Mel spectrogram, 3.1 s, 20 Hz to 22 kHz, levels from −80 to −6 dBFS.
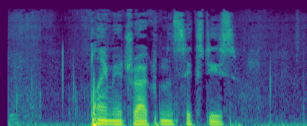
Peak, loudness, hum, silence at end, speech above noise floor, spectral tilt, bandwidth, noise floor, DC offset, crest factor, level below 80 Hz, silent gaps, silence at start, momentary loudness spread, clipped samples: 0 dBFS; -18 LUFS; none; 0 s; 21 dB; -5.5 dB/octave; 16.5 kHz; -40 dBFS; under 0.1%; 20 dB; -26 dBFS; none; 0.1 s; 24 LU; under 0.1%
